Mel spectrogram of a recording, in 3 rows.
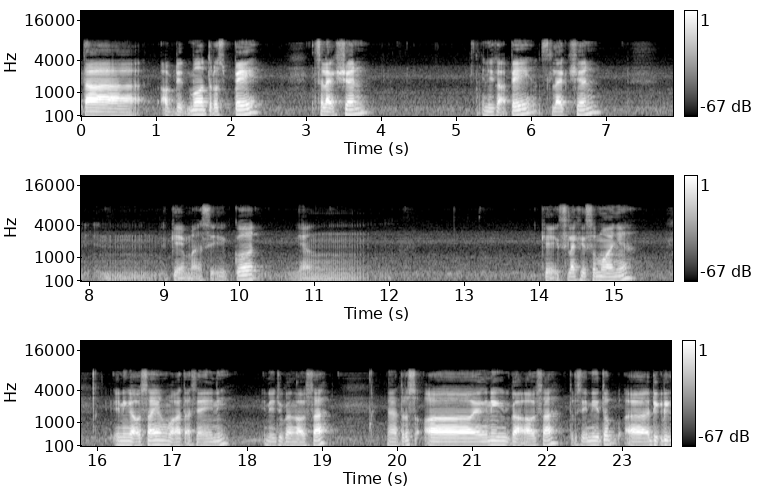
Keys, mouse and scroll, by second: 0.1 middle click, 0.8 click, 1.7 middle click, 2.6 p, 3.5 Tab, 4.7 right click, 5.1 Tab, 5.6 click, 6.6 p, 7.3 Tab, 8.0 right click, 8.3 r, 10.0 Tab, 10.4 right click, 10.9 KP_1, 11.5 shift+middle click, 12.3 scroll down 2, 13.2 click, 17.2 middle click, 17.8 middle click, 18.2 shift+right click, 18.6 middle click, 19.6 ctrl+p, 20.5 right click, 20.9 ctrl+z, 21.1 shift+right click, 22.3 ctrl+p, 23.3 right click.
